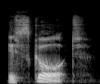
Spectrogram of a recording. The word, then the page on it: escort: British English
